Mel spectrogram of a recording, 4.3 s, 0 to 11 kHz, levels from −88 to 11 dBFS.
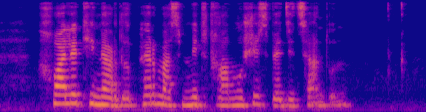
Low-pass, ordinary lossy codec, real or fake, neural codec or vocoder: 9.9 kHz; Opus, 32 kbps; real; none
